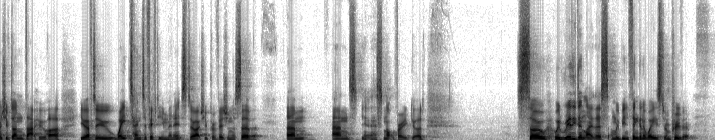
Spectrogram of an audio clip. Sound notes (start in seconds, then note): none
